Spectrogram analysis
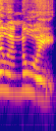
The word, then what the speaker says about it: Illinois: sir you get to Illinois and go I know you're not supposed to pronounce that but what's it there for that in the English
